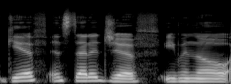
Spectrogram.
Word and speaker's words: GIF: I appreciate you both, but please, it's pronounced GIF, not JIF, like the peanut butter. Just drop the tea off gift and you're good.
